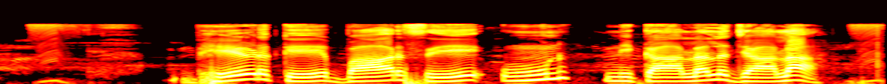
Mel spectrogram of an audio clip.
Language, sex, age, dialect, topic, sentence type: Bhojpuri, male, 25-30, Western, agriculture, statement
